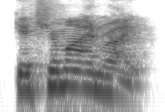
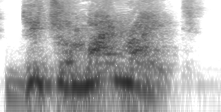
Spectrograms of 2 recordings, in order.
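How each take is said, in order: First: It is said flatly, without feeling. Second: It is said with strong, heartfelt feeling. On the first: The speaker does not really mean it. The speaker calls it wrong. "I don't feel you when you say it like that" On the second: The speaker truly means it. The speaker calls it right. "I want to feel from your soul"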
